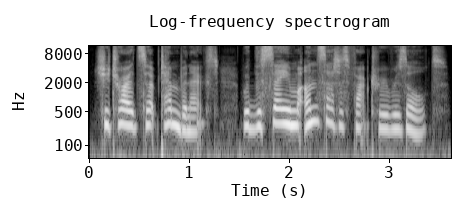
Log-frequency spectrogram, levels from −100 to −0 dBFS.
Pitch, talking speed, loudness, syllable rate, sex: 245 Hz, 130 wpm, -18 LUFS, 5.2 syllables/s, female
